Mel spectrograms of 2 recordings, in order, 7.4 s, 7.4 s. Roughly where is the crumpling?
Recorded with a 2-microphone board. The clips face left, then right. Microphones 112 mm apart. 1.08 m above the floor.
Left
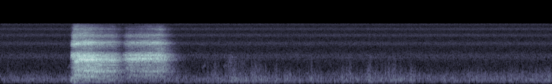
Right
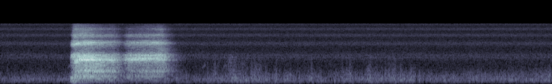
No crumpling in this recording.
